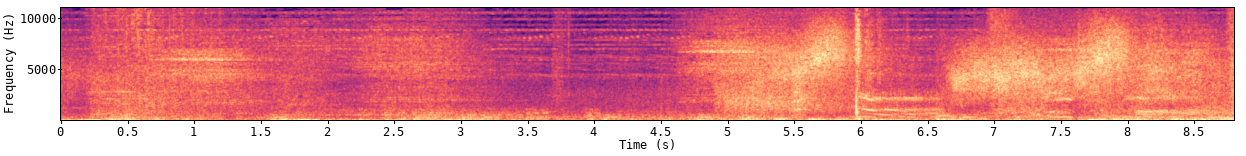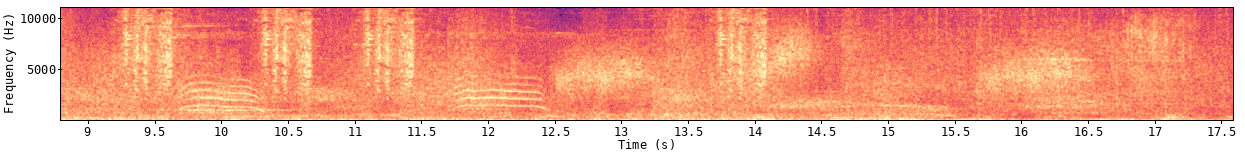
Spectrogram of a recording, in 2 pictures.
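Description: Fantasy battle sounds of spells and clashing weapons crackle and whoosh.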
